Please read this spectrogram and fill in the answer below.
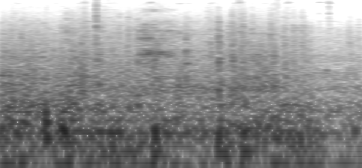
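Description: Inside the cab of a Chevrolet pickup while it drives: a steady low rumble of engine and road noise, with a few scattered knocks and rattles.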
